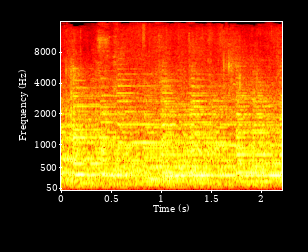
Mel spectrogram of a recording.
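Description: Grand piano played live in a fast boogie-woogie, with dense, rapid notes ringing over a steady bass.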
